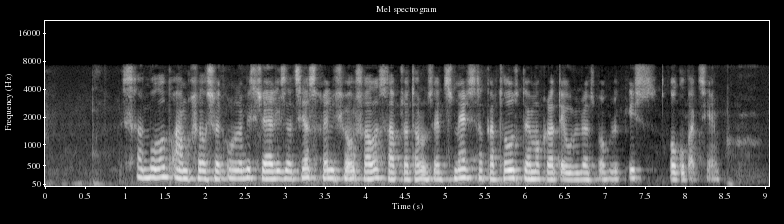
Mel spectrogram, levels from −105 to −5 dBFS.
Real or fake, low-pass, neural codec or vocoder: fake; 7.2 kHz; codec, 16 kHz, 2 kbps, FunCodec, trained on Chinese and English, 25 frames a second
